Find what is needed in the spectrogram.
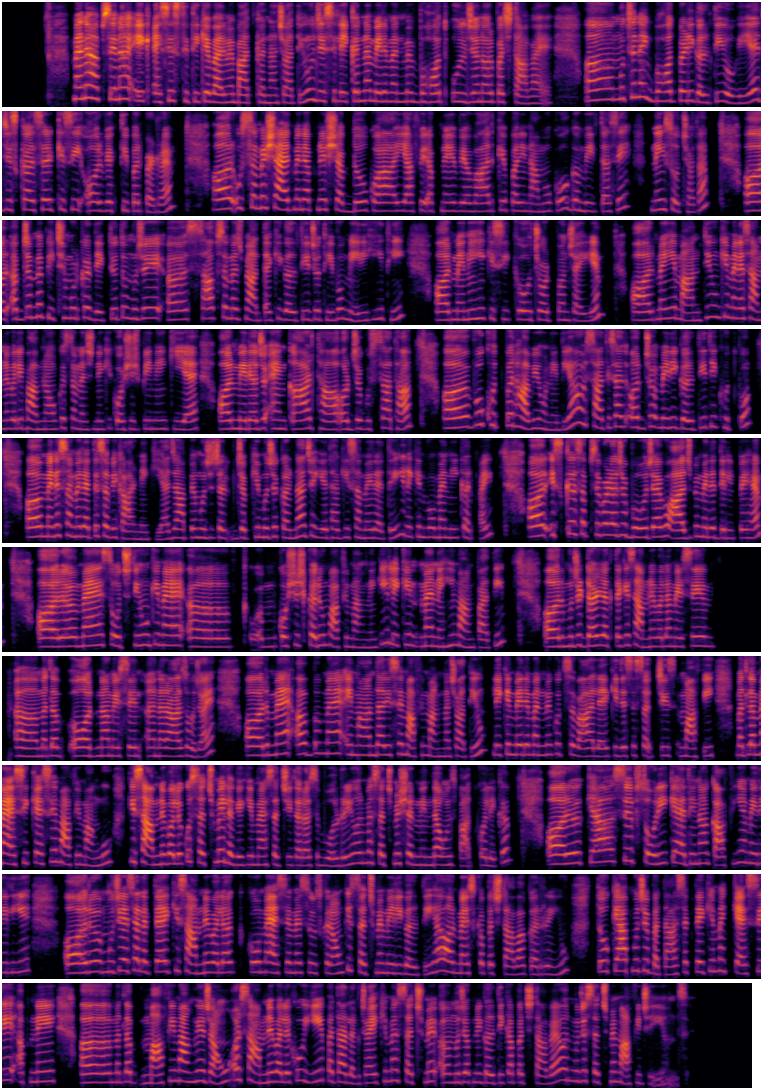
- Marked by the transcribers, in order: in English: "सॉरी"
- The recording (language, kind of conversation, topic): Hindi, advice, मैंने किसी को चोट पहुँचाई है—मैं सच्ची माफी कैसे माँगूँ और अपनी जिम्मेदारी कैसे स्वीकार करूँ?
